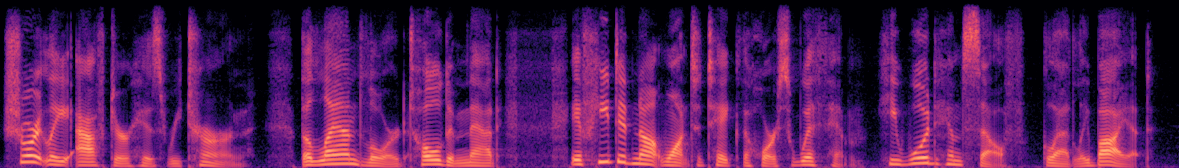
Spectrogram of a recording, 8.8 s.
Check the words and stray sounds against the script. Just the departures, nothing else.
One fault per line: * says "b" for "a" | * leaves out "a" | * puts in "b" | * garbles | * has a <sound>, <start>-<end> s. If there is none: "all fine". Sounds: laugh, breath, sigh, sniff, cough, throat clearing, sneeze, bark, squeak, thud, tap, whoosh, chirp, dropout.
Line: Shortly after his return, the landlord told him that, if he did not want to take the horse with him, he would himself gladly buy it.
all fine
